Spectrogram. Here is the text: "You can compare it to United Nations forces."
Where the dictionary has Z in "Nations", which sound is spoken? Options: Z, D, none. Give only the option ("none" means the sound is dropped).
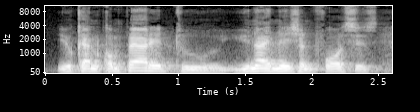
none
